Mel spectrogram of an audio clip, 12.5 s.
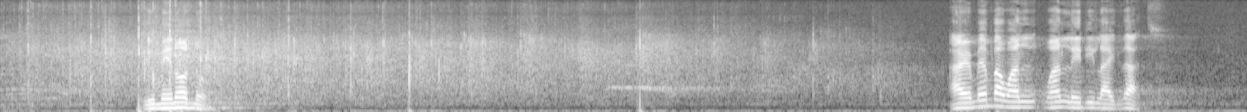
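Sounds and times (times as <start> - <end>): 
audience clapping: 0.0 - 9.3
speech: 1.4 - 2.3, 9.5 - 11.5.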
